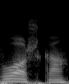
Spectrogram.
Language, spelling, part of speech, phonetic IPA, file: Polish, Włoszka, noun, [ˈvwɔʃka], Pl-Włoszka.ogg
